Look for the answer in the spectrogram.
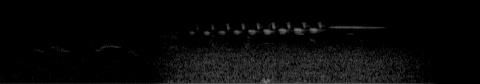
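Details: Male yellowhammer calling: after faint background notes, a quick run of about a dozen high, slightly buzzy repeated notes builds in strength and ends in one long drawn-out high note, over steady low rumbling noise.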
